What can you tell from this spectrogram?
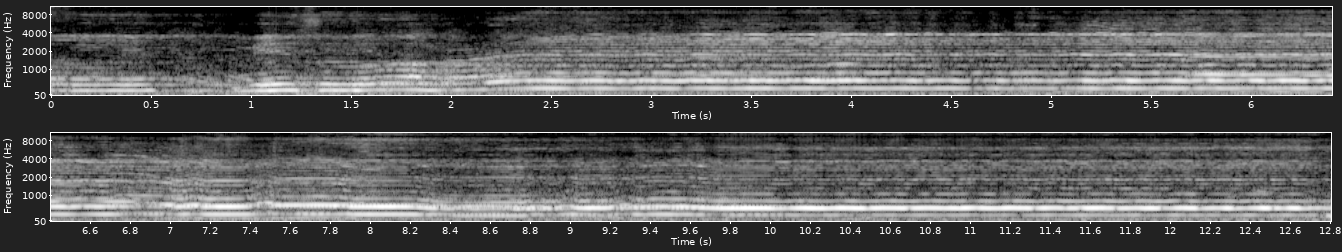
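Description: A solo singer in a sholawat performance holding long, slowly gliding notes in a free-rhythm vocal passage, with no drumming under it.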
